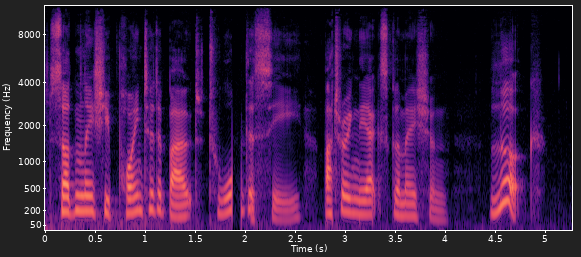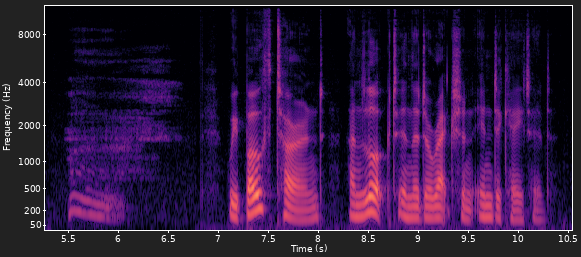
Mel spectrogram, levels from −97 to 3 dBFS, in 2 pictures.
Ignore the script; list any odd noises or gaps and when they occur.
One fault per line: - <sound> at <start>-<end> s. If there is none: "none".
- dropout at 1.9-2.0 s
- sigh at 5.5-6.7 s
